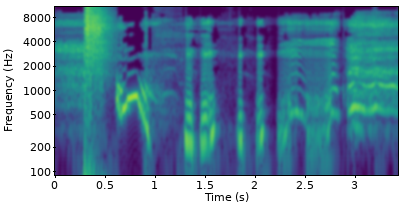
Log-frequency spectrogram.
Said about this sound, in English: Oh, fuck. You really like slapping that ass. Don't you, baby?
